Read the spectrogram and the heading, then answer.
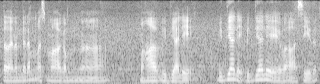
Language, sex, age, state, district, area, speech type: Sanskrit, male, 30-45, Kerala, Ernakulam, rural, spontaneous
